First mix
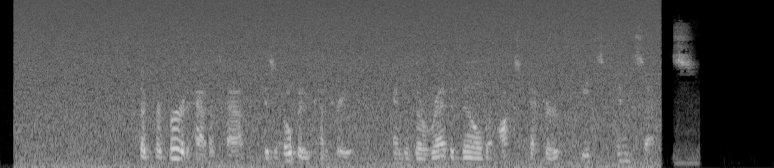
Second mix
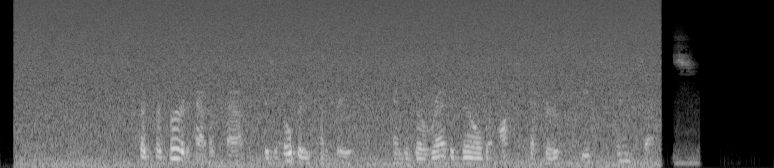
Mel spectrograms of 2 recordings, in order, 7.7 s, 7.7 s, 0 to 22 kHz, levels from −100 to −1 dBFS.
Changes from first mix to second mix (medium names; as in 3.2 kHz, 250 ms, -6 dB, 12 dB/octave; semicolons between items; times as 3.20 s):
speech: add tape spacing loss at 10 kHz 28 dB; master: add peaking EQ 110 Hz +8 dB 2.8 oct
